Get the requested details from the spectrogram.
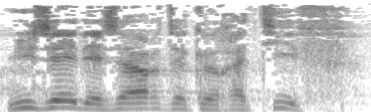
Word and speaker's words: Musée des Arts Décoratifs: Oh, Musée des Arts Décoratifs.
